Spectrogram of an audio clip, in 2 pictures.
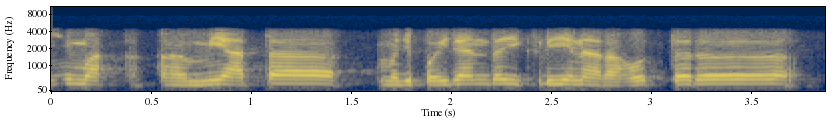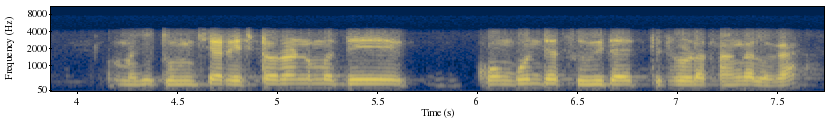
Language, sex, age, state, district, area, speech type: Marathi, male, 18-30, Maharashtra, Gadchiroli, rural, conversation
